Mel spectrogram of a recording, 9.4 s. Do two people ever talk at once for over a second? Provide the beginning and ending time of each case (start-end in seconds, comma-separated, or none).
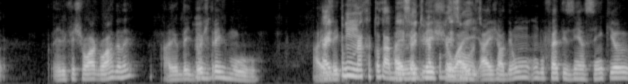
5.9-7.2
